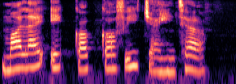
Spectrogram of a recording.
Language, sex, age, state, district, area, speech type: Nepali, female, 18-30, West Bengal, Darjeeling, rural, read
